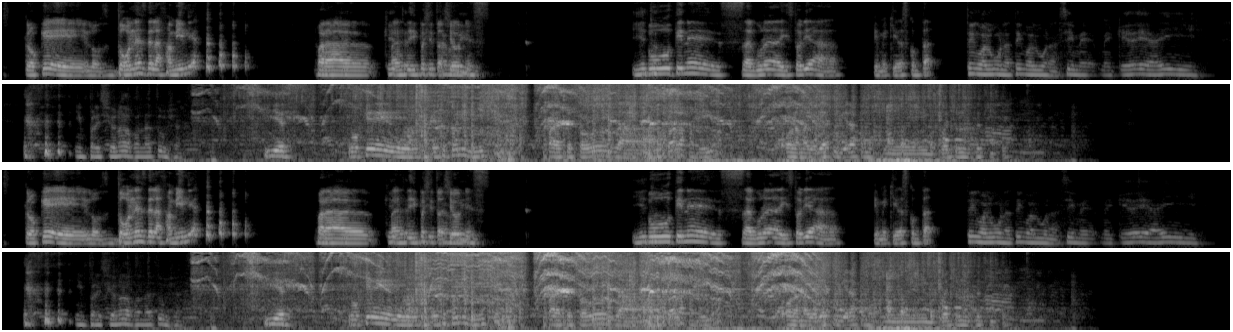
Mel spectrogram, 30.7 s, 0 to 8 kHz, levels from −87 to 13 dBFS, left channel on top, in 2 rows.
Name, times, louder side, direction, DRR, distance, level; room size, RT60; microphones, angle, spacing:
voice 1, 0.3-2.6 3.9-5.9 8.1-10.5 10.9-11.6 15.6-16.2 18.6-19.1 19.7-21.7 22.2-24.4 25.1-27.9, equal, 5° right, 0.7 m, -34 dB
voice 2, 3.9-4.3 4.8-5.9 7.9-8.2 12.1-14.9 15.8-17.7, left 1 dB, 45° left, 0.7 m, -43 dB
sound 1, 17.7-20.2 20.6-25.7, right 10 dB, 75° right, 0.4 m, -25 dB
sound 2, 18.0-28.3, right 3 dB, 45° right, 1.5 m, -33 dB
3.1 x 2.6 x 2.6 m
head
